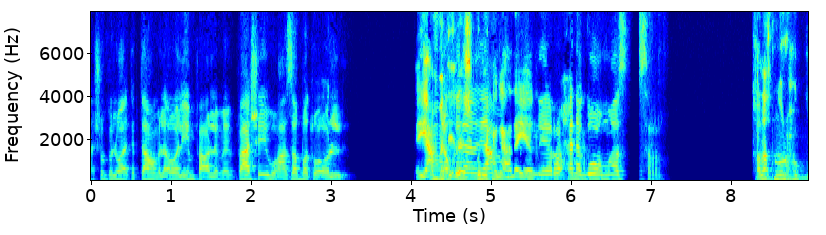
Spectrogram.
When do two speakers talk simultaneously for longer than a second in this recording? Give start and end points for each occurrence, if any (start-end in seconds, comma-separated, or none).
4.3-5.7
